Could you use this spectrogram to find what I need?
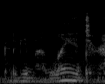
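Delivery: soft, low mumble to oneself; quiet self-talk while busy; low aside. Pretend. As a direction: say it under your breath. First take, then livelier repeat.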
